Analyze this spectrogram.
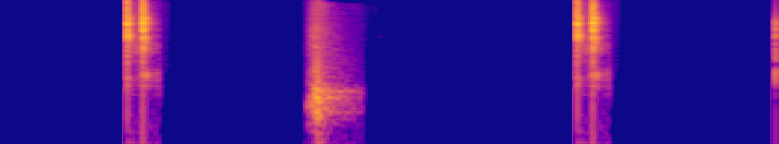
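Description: A computer mouse clicks twice.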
